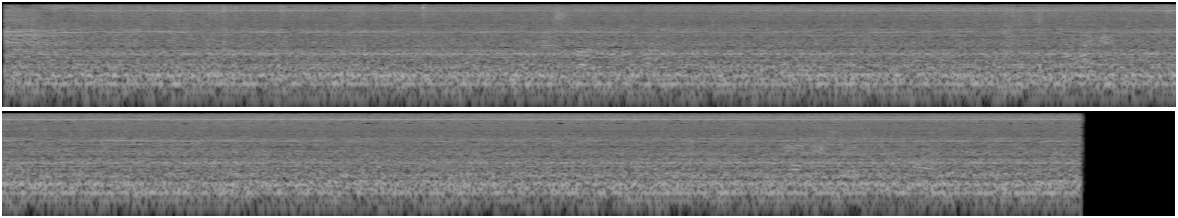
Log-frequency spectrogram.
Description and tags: US Lab background
This is a recording of the background noise of the US lab on the International Space Station, recorded by Commander Chris Hadfield.
This is what normal life sounds like in space.
Find out more:
ambient, Astronaut, Chris, Cmdr, Col, Commander, Hadfield, International, ISS, noise, noises, sound, space, station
